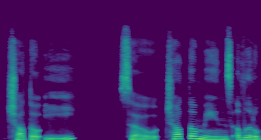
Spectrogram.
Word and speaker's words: ちょっといい: It's pronounced choto e.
